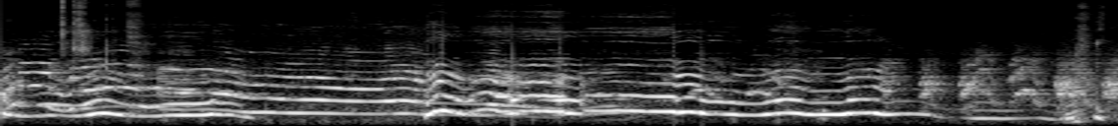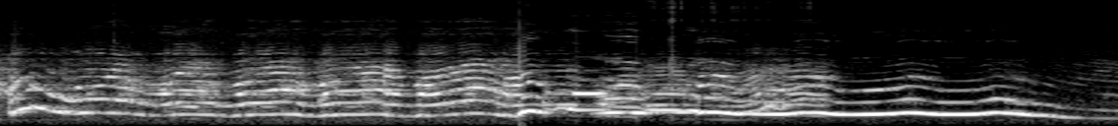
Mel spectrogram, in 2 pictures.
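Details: Noah, a Northern Inuit Dog, having a sing-song howl: long, sustained wavering tones that rise and fall in steady sweeps, briefly dipping and breaking mid-way before resuming in drawn-out, undulating howling.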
